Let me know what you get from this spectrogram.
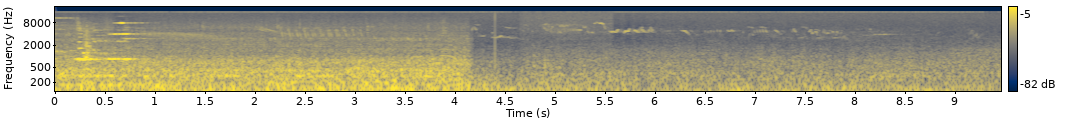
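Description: Class 150 Sprinter diesel multiple unit running into a station platform: a low rumble with two brief high squeals in the first second. About four seconds in it gives way to quieter outdoor background with birds chirping.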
